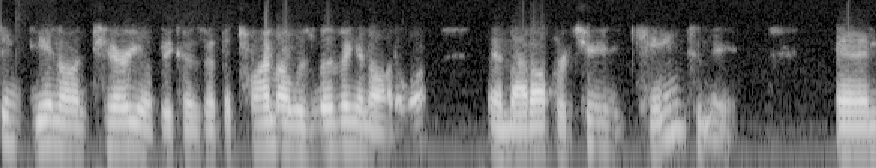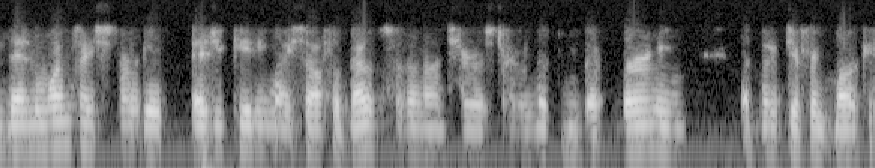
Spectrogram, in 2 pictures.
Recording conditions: phone line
